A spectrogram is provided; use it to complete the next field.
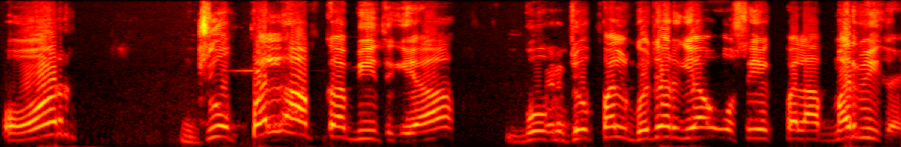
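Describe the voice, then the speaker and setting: A man's high-pitched voice with lively intonation and a dry, close sound free of echo. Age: 70s. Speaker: environmental activist and doctor. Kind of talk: interview.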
